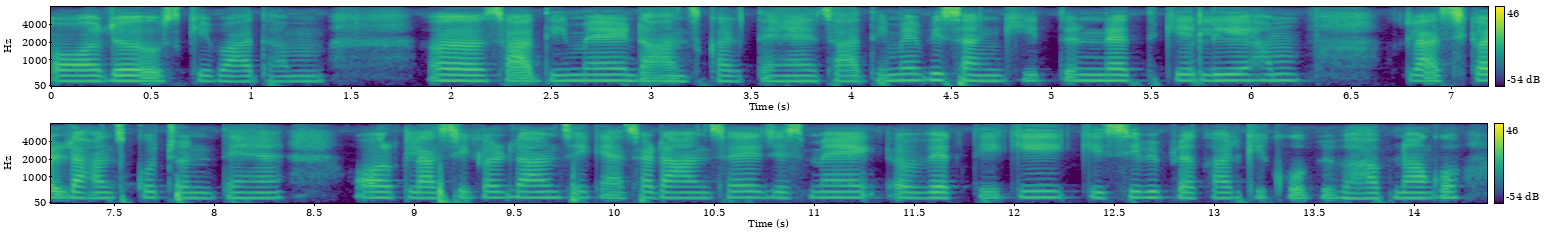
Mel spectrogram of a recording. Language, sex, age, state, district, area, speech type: Hindi, female, 18-30, Madhya Pradesh, Hoshangabad, urban, spontaneous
